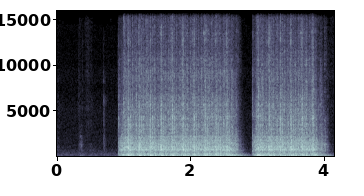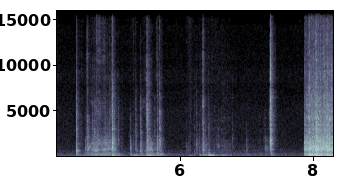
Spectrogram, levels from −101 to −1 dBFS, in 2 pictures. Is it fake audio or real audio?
real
